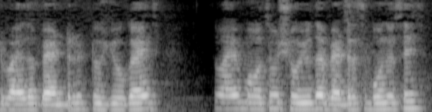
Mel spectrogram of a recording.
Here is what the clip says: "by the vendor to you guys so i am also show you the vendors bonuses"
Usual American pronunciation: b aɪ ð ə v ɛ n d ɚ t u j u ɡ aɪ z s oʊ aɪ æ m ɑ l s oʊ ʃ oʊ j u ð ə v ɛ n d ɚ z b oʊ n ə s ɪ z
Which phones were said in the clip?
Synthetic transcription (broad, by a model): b aɪ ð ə b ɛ n d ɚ t u j u ɡ aɪ z s oʊ aɪ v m ɑ l s oʊ ʃ oʊ j u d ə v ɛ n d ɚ s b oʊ n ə s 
